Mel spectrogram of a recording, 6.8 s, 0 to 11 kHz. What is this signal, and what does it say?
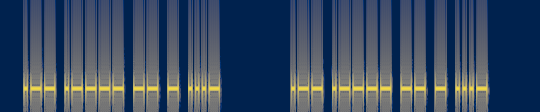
Morse code, heard as a keyed tone, about 28 wpm, 700 Hz. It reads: W1MTV W1MTV
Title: USA Call Signs - 5 Characters - Repeated 3x - 28wpm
